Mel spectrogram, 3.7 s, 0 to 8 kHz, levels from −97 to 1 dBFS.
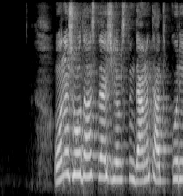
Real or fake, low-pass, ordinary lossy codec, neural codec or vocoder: fake; none; none; codec, 16 kHz, 16 kbps, FreqCodec, larger model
